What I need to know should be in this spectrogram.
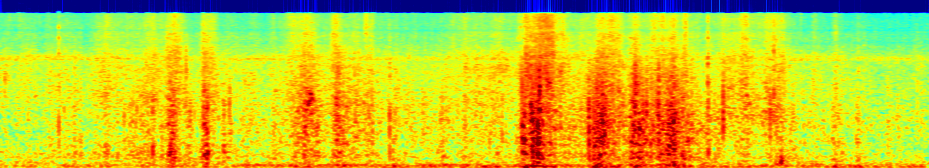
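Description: A canvas tarp rustles as it is pulled and adjusted.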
